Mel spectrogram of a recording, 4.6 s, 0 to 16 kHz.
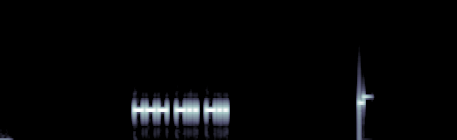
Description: Morse code, heard as a keyed tone, about 38 wpm, 700 Hz. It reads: ODD
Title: Three Letter Words - 40wpm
